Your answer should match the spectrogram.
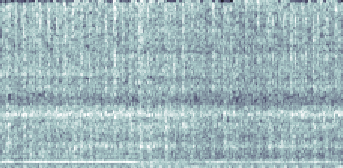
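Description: Domestic sewing machine stitching forward and back on fabric, a continuous even motorised whirr with rapid needle rhythm, close and moderately loud.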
